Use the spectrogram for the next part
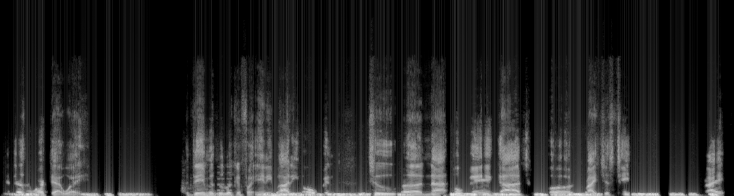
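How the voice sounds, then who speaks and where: A man's voice: fairly low pitch, fairly even intonation, a little slow, long pauses, darkish tone, breathy edge, no echo. A man hosting a casual discussion, talking things through and often checking in with "right?". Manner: conversational, repeats "right?". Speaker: host.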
